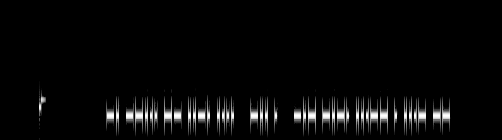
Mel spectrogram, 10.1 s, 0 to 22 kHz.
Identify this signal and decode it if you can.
Morse code, heard as a keyed tone, about 25 wpm, 700 Hz. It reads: N7MFH DE KC3EVM
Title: USA Callsign DE Callsign 25wpm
